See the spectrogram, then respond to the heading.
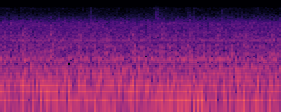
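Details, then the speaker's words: Lada Vesta warming toward operating temperature at idle after oil pickup O-ring replacement: small steady knock under the engine note; owner suspects pistons, source uncertain. "И когда, видимо, прокачался, машина прогрелась, а он пропал и остался просто постоянный стук небольшой. Вот это, видимо, и есть эти поршня."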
